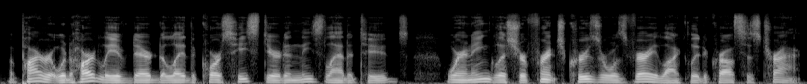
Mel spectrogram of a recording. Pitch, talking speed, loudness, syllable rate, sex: 100 Hz, 210 wpm, -18 LUFS, 5.9 syllables/s, male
